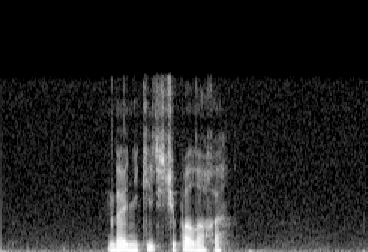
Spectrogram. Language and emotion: Russian, neutral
